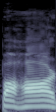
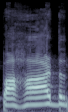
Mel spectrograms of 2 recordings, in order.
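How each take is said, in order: First: The final consonant is a quick retroflex flap. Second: The final consonant is a hard retroflex stop. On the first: The speaker calls it right. "हम क्या बोलते हैं? पहाड़। ... यहां पर अड़ का इस्तेमाल हो रहा है" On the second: The speaker calls it wrong. "ये पहाड़ नहीं है। ऐसे तो कभी नहीं बोलते।"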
